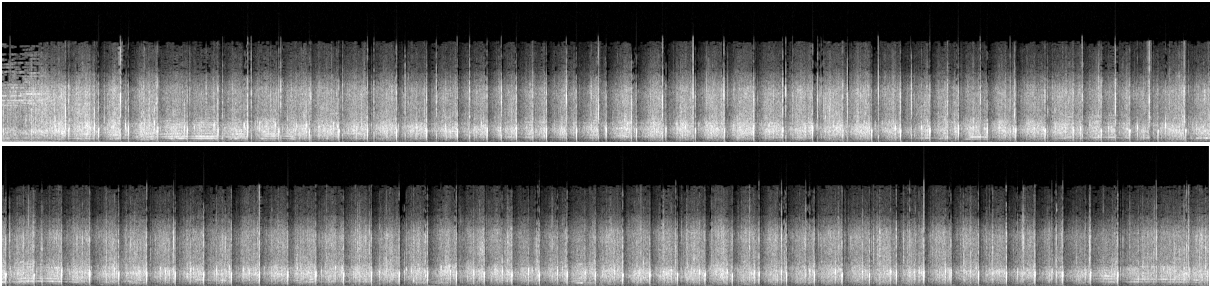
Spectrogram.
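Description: A concert audience applauding with a few voices calling out. The orchestra's last held chord dies away about a second in.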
